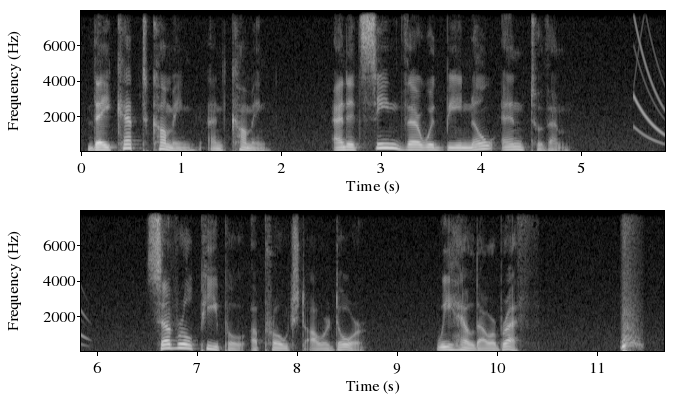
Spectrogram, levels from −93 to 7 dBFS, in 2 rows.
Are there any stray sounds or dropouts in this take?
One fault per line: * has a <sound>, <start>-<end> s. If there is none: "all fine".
* has a chirp, 5.5-6.0 s
* has a whoosh, 11.2-11.5 s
